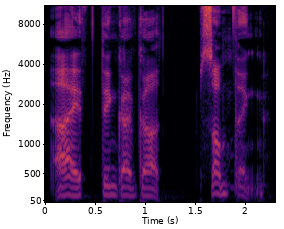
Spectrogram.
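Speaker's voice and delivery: low, soft rumbling mutter; deep mutter. A narrator's reading. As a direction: mutter it under strain. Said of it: "he muttered".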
